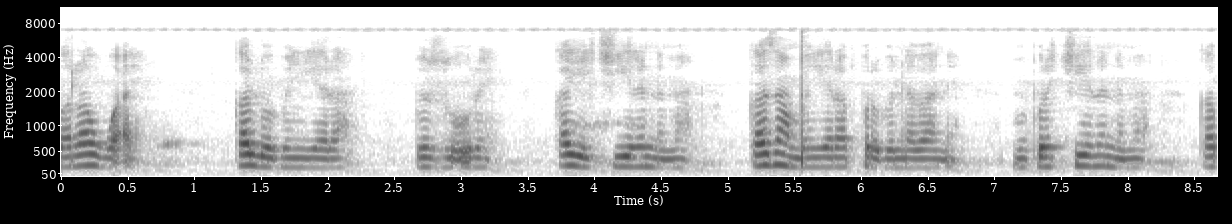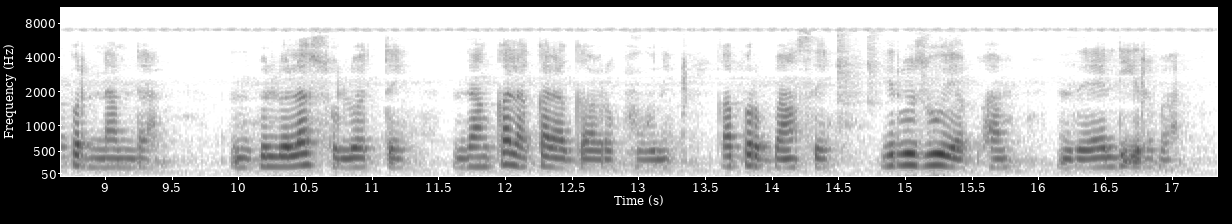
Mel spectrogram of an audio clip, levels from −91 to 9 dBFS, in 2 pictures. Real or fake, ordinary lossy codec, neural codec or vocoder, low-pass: real; Opus, 64 kbps; none; 7.2 kHz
